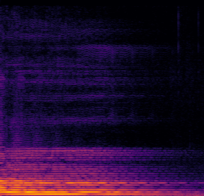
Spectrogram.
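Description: A man's voice chanting a Sanskrit dhyana verse, holding the final syllable of a line on one steady note that fades away over the last second.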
